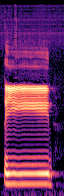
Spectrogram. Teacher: اس قاف کو موٹا پڑھیں گے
